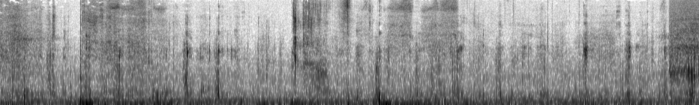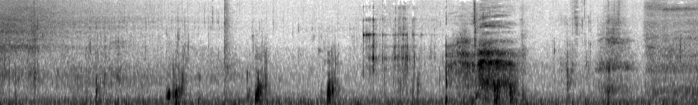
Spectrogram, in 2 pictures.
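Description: Close-miked eating: a person chewing sauced boneless fried chicken with soft crunches and wet mouth sounds. About halfway through he drinks from a glass, with swallowing sounds, and chewing and mouth noises carry on after.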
